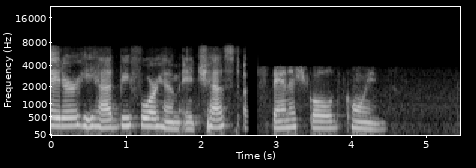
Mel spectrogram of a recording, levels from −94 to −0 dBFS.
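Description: A handover gap runs from 2.59 to 2.75 s: speech cuts out for 160 ms because no frames arrived while the call switched networks. A fallback to narrowband follows at 2.75 s and lasts to the end. The clear HD Voice sound, consistent with AMR-WB at its top rate, turns duller and rougher, with nothing above 4 kHz, which points to an older codec such as GSM full rate.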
